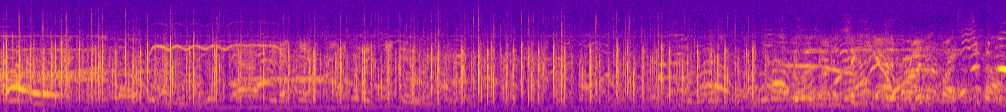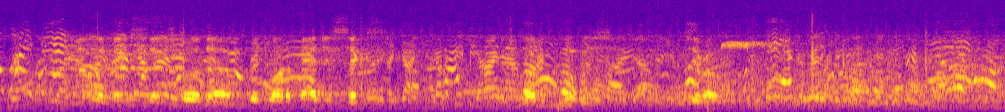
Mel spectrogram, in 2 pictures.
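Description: Young boys shout to each other on a field.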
